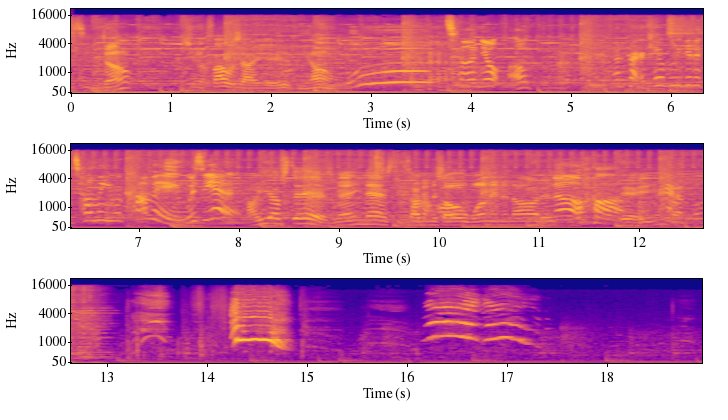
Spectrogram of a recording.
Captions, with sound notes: YOU DON'T? 'CAUSE, YOU KNOW, IF I WAS OUT HERE, IT'D BE ON. OOH! I'M TELLING YOUR UNCLE. MATTER OF FACT, I CAN'T BELIEVE HE DIDN'T TELL ME YOU WERE COMING. - WHERE'S HE AT? - OH, HE UPSTAIRS, MAN. HE NASTY, TALKING TO THIS OLD WOMAN AND ALL THIS. - NAH! - YEAH. [GASPS, SCREAMS] [SQUEALS]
